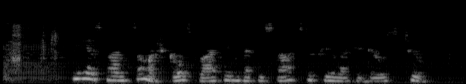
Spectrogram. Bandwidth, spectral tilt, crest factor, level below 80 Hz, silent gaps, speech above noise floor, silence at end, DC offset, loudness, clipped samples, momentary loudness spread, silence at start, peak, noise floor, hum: 7.4 kHz; -7.5 dB/octave; 18 dB; -70 dBFS; none; 19 dB; 0.4 s; under 0.1%; -35 LUFS; under 0.1%; 13 LU; 0.05 s; -18 dBFS; -54 dBFS; none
